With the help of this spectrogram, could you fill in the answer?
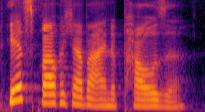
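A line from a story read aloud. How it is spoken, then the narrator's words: Woman laughing. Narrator (German): lachte sie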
